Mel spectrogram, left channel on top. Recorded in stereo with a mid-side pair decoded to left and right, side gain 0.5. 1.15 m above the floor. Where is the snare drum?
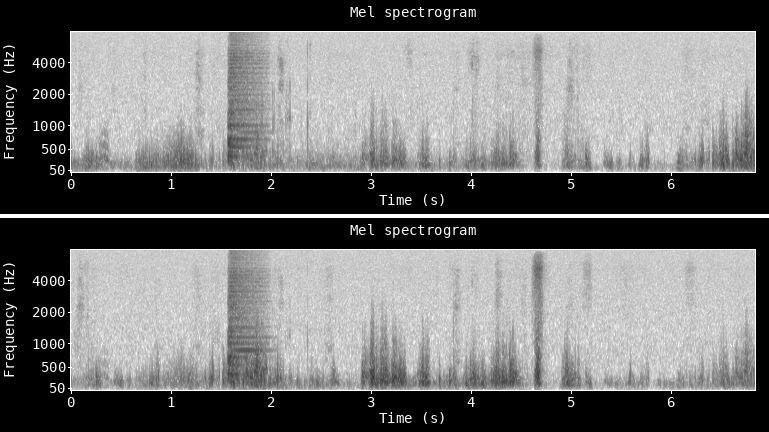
10° right, 1.6 m.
